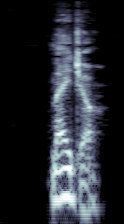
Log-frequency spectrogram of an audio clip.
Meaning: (adjective) 1. Greater in dignity, rank, importance, significance, or interest 2. Greater in number, quantity, or extent 3. Notable or conspicuous in effect or scope
- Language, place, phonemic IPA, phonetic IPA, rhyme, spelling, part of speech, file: English, Queensland, /ˈmeɪ.d͡ʒə(ɹ)/, [ˈmæɪ̯d͡ʒə(ɹ)], -eɪdʒə(ɹ), major, adjective / noun / verb, En-au-major.ogg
